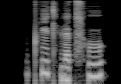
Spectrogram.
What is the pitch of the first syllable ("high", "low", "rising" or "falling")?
falling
